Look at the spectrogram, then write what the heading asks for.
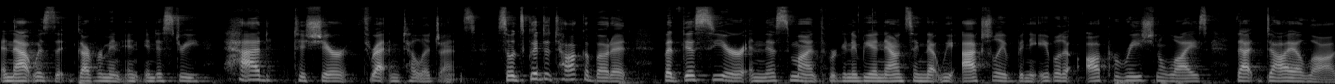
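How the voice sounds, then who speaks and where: A loud woman's voice of fairly low pitch, bright and sharp in tone, with ordinary pitch variation on a very clean recording against a silent background. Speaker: tech industry association executive, panel speaker. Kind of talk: conference speech. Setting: conference stage with audience. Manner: normally loud.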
